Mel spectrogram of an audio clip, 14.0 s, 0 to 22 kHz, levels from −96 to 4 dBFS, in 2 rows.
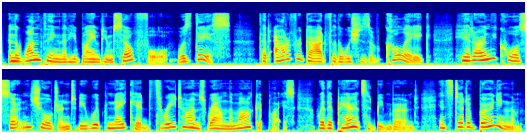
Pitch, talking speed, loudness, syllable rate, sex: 185 Hz, 200 wpm, -19 LUFS, 5.5 syllables/s, female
